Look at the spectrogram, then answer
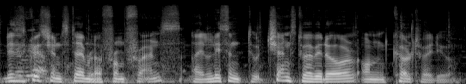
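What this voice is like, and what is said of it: French-accented English. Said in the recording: “that beautiful, sexy, wonderful French accent of yours”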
